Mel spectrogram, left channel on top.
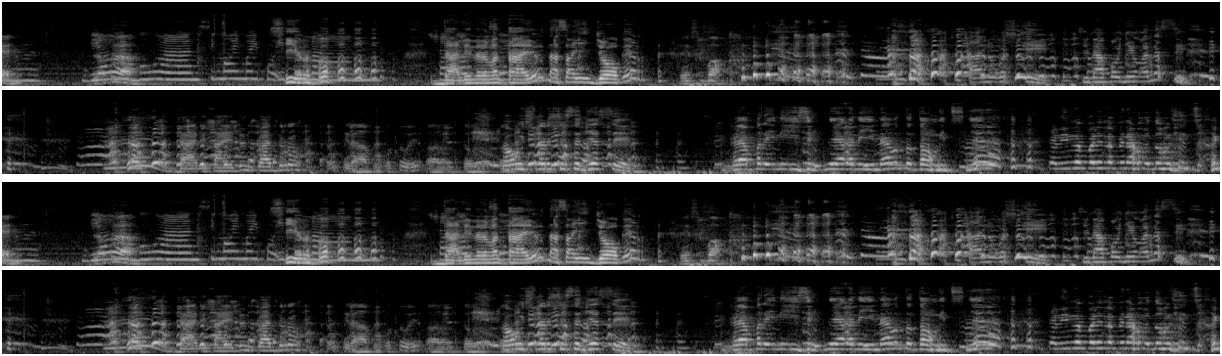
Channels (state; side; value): identical; both; correlation 1.00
